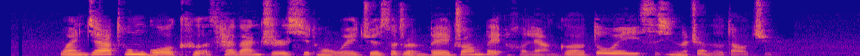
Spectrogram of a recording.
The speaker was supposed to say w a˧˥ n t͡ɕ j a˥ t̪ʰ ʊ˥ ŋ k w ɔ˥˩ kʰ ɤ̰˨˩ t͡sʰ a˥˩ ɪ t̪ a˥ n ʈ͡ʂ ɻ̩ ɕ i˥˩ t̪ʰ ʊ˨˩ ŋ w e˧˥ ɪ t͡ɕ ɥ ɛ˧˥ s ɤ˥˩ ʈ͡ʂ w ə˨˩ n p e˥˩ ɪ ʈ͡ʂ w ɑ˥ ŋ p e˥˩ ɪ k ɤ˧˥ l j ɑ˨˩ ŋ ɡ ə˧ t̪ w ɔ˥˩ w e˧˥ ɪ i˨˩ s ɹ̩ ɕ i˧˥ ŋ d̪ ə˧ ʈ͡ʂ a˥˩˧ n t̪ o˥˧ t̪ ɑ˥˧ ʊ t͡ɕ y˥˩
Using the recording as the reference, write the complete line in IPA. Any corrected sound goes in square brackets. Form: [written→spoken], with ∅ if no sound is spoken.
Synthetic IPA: w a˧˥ n t͡ɕ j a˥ t̪ʰ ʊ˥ ŋ k w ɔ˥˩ kʰ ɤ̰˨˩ t͡sʰ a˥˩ ɪ t̪ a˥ n ʈ͡ʂ ɻ̩ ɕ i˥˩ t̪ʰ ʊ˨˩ ŋ w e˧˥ ɪ t͡ɕ ɥ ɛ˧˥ s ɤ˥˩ ʈ͡ʂ w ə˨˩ n p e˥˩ ɪ ʈ͡ʂ w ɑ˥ ŋ p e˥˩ ɪ [k→x] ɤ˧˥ l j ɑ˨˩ ŋ ɡ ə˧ t̪ w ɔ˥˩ w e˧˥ ɪ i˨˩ s ɹ̩ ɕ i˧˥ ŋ d̪ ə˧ ʈ͡ʂ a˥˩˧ n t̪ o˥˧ t̪ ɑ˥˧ ʊ t͡ɕ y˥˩

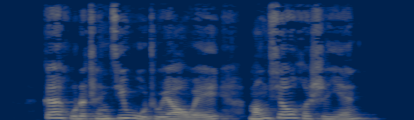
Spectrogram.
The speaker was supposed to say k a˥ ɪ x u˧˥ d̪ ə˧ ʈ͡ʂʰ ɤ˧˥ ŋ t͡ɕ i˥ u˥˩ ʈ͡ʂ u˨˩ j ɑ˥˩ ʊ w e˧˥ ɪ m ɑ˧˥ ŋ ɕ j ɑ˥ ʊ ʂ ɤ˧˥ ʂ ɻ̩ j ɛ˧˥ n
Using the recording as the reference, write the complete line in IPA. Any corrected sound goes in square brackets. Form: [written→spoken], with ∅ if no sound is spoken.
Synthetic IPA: k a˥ ɪ x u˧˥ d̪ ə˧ ʈ͡ʂʰ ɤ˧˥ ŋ t͡ɕ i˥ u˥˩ ʈ͡ʂ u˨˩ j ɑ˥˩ ʊ w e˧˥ ɪ m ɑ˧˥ ŋ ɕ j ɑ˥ ʊ [ʂ→x] ɤ˧˥ ʂ ɻ̩ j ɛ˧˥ n

